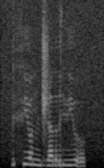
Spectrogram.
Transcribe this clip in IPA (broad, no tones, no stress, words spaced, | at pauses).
fʲɔnd͡ʒarvʲo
